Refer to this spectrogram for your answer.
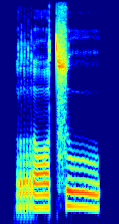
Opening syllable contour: low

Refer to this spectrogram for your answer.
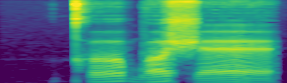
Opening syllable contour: rising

